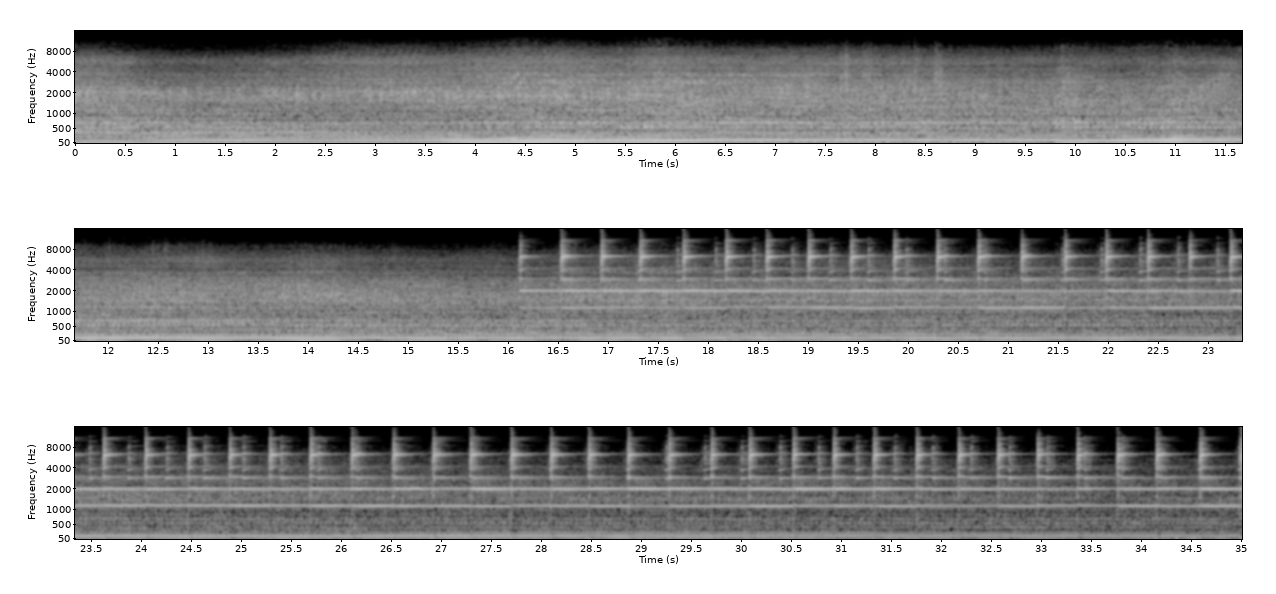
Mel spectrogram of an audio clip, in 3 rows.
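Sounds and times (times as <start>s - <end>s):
vehicle engine running: 0.0s - 35.0s
level crossing warning bell: 16.0s - 35.0s.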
